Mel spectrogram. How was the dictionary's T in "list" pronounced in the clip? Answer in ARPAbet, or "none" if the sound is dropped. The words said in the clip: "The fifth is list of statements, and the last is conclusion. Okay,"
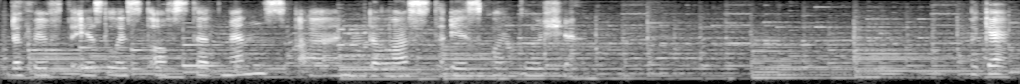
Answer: T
